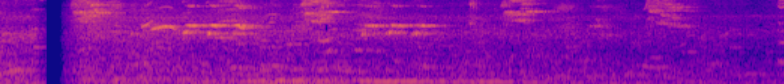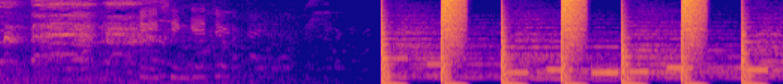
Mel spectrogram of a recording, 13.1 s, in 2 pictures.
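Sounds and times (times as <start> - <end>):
birds chirping: 0.5 - 6.2.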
